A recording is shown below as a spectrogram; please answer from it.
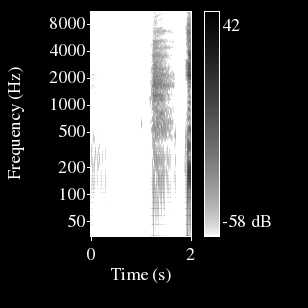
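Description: Near silence, then a man's short audible breath about a second in, just before he speaks again.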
